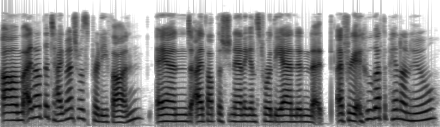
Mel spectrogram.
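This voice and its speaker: A woman's voice: fairly low pitch, fairly quick, a bit bright, no room sound, muffled recording. A woman co-hosting a wrestling podcast, her voice worn from being sick, easygoing and laid-back in casual chat. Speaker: podcast co-host.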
